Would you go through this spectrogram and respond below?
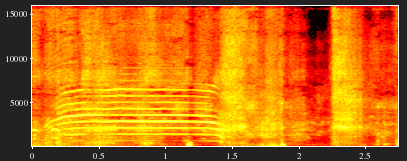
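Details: Female pet cat arguing with her owner indoors. She lets out a high, strained, steady yowl of just over a second, followed by scuffling noise and human laughter.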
